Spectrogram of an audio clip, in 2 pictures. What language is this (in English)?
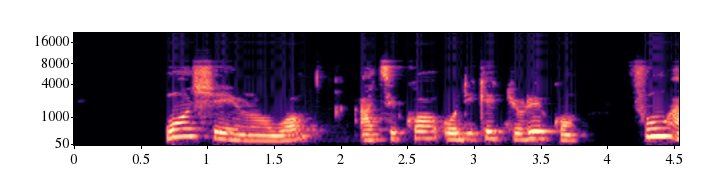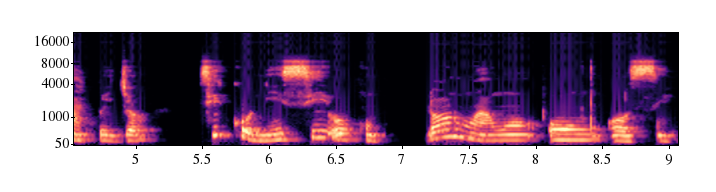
Yoruba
